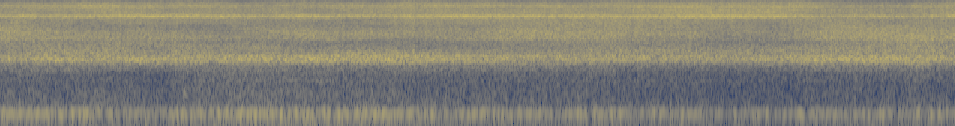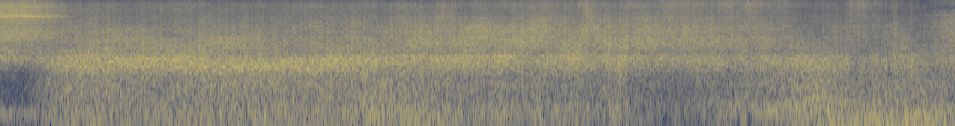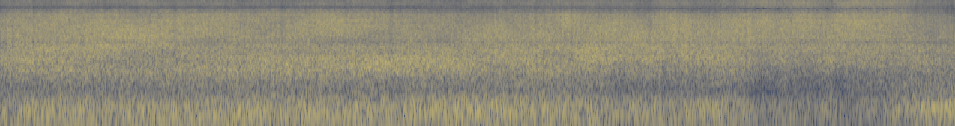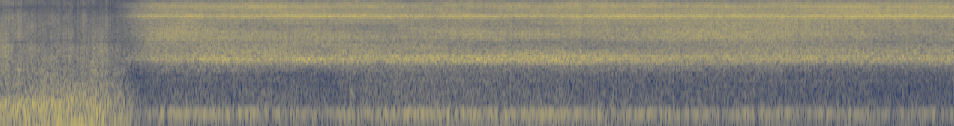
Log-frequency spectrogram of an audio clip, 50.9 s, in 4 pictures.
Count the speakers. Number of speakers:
0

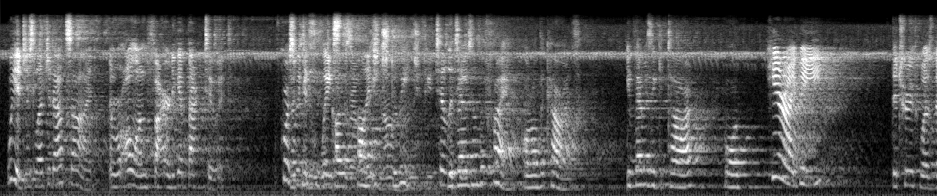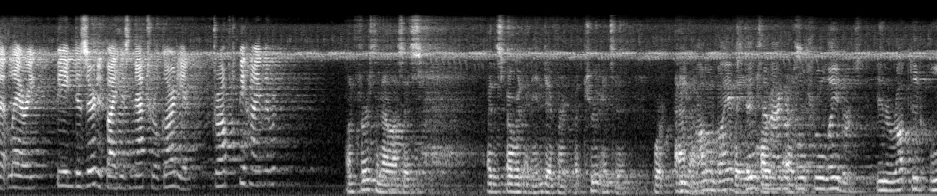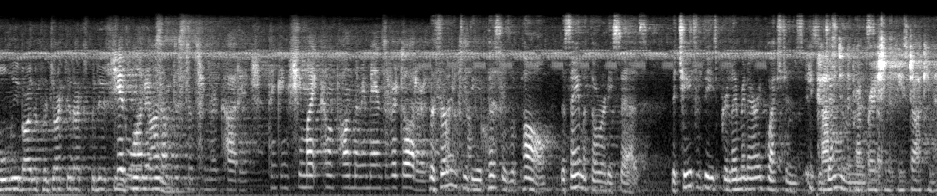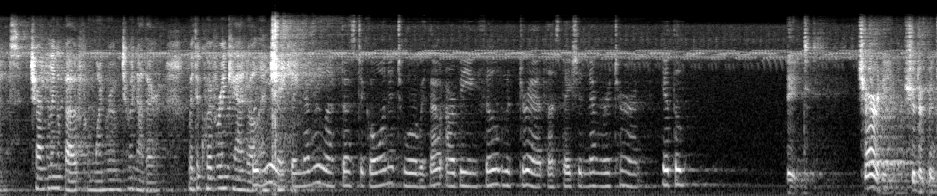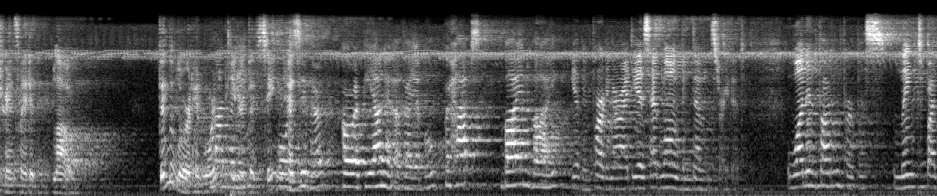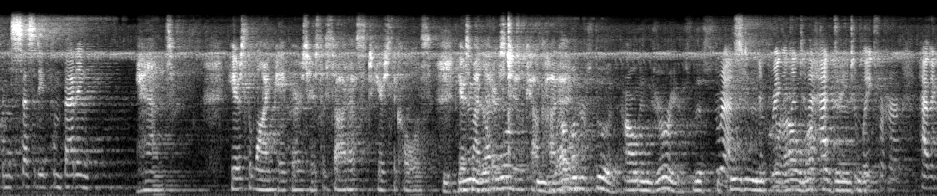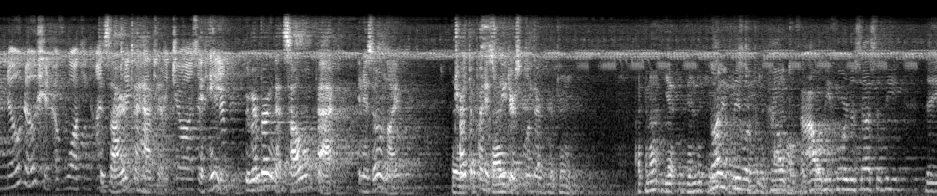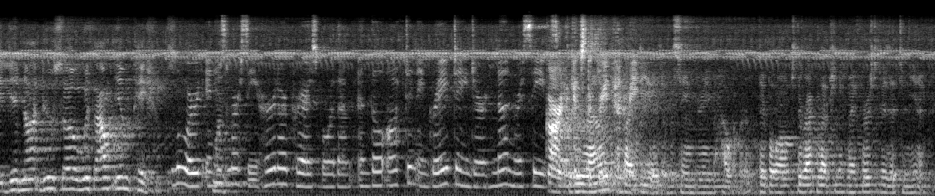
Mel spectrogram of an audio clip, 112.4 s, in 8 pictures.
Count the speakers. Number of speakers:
10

